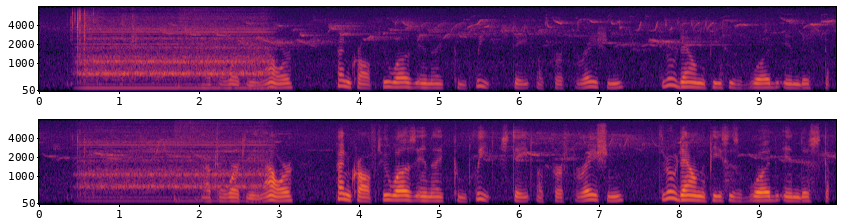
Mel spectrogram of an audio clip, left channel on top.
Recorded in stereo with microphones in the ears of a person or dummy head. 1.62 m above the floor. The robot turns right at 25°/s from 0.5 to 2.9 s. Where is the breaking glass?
No breaking glass in this recording.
